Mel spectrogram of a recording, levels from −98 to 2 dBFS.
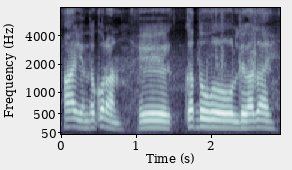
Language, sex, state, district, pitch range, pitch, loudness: Chakma, female, Tripura, Unakoti, 165-180 Hz, 170 Hz, -13 LUFS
